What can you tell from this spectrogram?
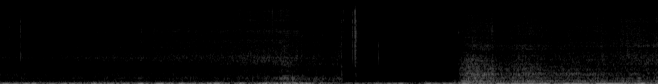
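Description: Kinetic sand being cut: a grainy, crunching scrape as a tool picks and slices through the packed sand. About three and a half seconds in it breaks off with a couple of sharp clicks, then a long steel blade slices through the sand with a louder, fuller crunch.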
